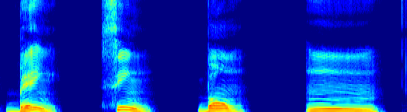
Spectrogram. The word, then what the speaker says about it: bem: Bom, hum, todas essas palavras t uma vibração que acontece aqui, ó, perto do nariz. E muitos falantes em inglês acabam pronunciando esses sons eh de forma mais oral, sem essa nasalização.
